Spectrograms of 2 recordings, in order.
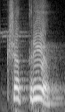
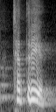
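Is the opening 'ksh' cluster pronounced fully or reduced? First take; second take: full; reduced. First: The opening consonant cluster is a clear full ksh. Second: The opening consonant cluster is simplified, not full. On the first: The speaker calls it right. "We use K S H for ksha" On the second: The speaker calls it wrong. "Many people use kshatriya"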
